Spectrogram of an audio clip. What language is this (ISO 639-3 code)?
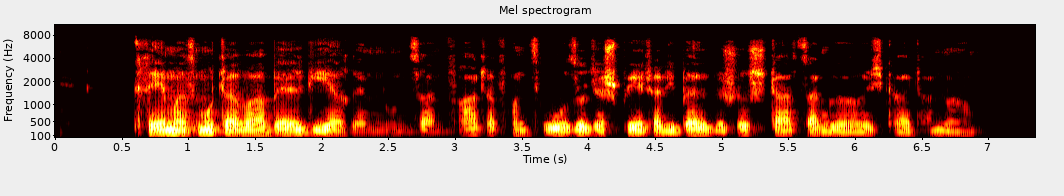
deu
